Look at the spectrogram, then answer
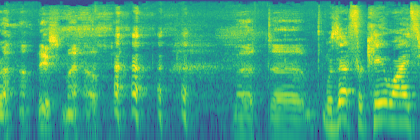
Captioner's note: laughing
